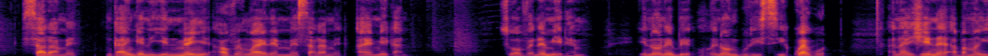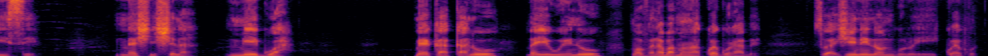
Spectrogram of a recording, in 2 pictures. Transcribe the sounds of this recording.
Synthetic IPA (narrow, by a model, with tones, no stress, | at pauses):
sa˦ɾa˨mḛ˨ | ŋ̩˨ka˨˦ŋ̩˦ɡe˦ni˨je˨n̩˦me˦ɲe˨ʔa̰˦˨ve˨ŋʷa˦i˨ɾe˨m̩˦me˨sa̰˦ɾa˨me˨a̰˨ji˦mi˦ka̰˨n | so˦o˨ve˨ne˦mi˨ɾe˦m | ḭ˦no˦ne˦be˨ḭ˦no˦n˦ɡʷu˨ɾi˨ḭ˨kʷe˦ɡu˨t̚ | a̰˨na˨d͡ʒi˦ne˦ʔa̰˨ba˨ma˦ŋi˨sḛ˨ | m̩˦me˦ʃi˨ʃi˦na̰˨ | m̩˦mi˦ɡwa˨ | me˨ka̰˨ka̰˨no˦ | mʔḛ˨je˨we˨no˦ | ŋo̰˦˨ve˨na˦ba˨ma˦ŋa˨kʷe˦ɡu˨ɾa˨bḛ˨ | so̰˦a̰˨ʒi˦ni˦no˨n˦ɡu˨ɾo̰˨i˨kʷḛ˦˨ɡṵ˨t̚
